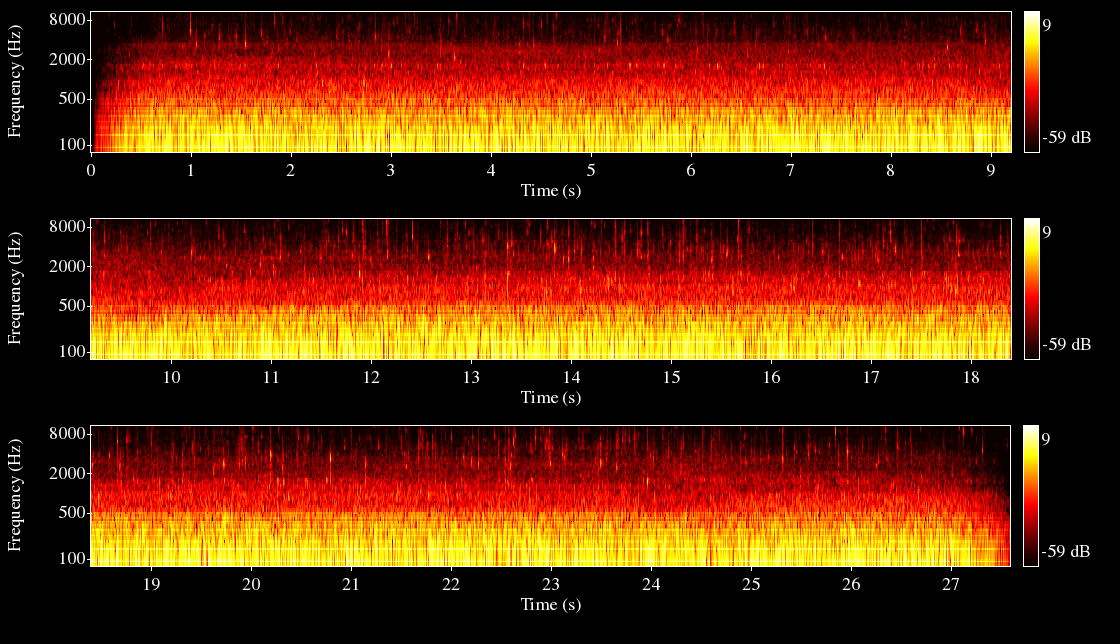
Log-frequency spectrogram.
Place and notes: Water: Falls of the Ohio - Falls of the Ohio, Kentucky State Park
Small rock overhang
